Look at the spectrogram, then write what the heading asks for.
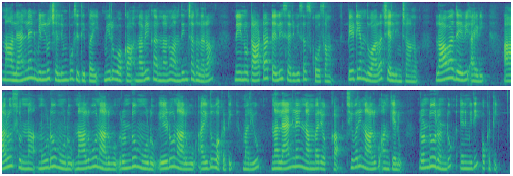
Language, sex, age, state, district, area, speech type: Telugu, female, 30-45, Andhra Pradesh, Krishna, urban, read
